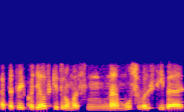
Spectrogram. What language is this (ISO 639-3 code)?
lit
